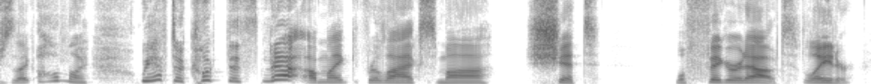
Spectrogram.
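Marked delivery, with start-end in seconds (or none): 0.3-2.5 very high, gushing, all-excited voice. Quoting mom about cooking the food, imitating excited mom. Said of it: "So she was all excited or whatever".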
